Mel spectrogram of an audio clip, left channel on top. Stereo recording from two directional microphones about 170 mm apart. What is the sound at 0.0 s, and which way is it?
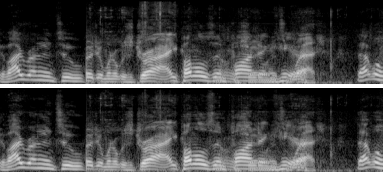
Speech, 30° right (ahead or behind).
